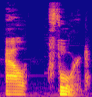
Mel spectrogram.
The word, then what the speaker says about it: Alford: It's pronounced Alford, like the cars.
